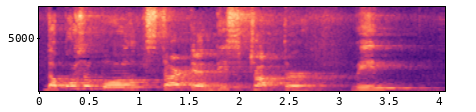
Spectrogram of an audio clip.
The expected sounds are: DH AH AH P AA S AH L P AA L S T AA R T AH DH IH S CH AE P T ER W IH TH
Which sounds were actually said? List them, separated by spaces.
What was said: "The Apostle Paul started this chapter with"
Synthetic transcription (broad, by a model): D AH AH P AA S AH L P AA L S T AA R T AH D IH S CH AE P T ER W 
